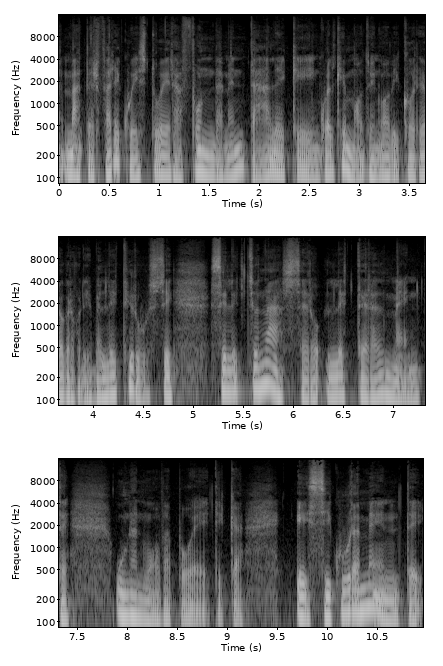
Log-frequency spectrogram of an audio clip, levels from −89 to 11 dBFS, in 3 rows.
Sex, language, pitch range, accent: male, Italian, 90-110 Hz, native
